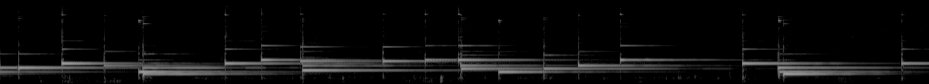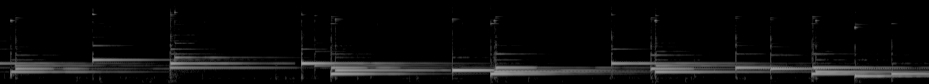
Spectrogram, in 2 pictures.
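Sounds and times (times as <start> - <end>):
music box melodies: 0.0 - 18.5.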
